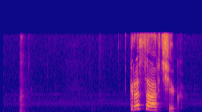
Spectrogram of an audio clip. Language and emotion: Russian, positive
